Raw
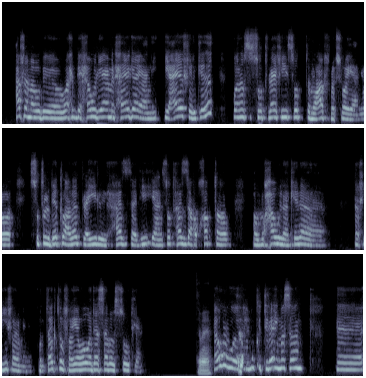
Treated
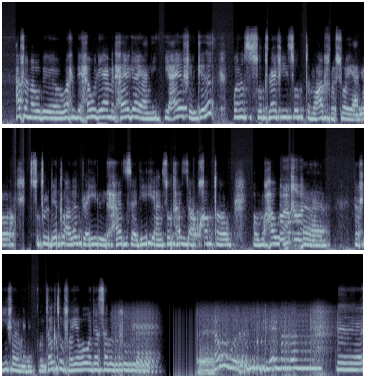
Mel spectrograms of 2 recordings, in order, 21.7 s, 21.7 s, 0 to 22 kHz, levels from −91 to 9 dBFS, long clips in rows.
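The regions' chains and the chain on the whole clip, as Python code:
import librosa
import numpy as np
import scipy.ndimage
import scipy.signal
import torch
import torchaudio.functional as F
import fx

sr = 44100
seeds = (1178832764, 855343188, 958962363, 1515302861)

y = fx.chain(x, sr, fx.high_shelf(hz=4600.0, db=5.5),
    fx.over_compress(threshold_db=-32.0, ratio=-1.0),
    fx.tremolo_decay(direction='swelling', hz=6.1, depth_db=28), at=(7.19, 11.39))
y = fx.chain(y, sr, fx.highpass(hz=540.0, slope=12),
    fx.ring_mod(carrier_hz=750.0),
    fx.high_shelf(hz=4400.0, db=9.5), at=(12.8, 13.27))
y = fx.chain(y, sr, fx.cvsd(bps=16000),
    fx.echo_feedback(ms=80, feedback_pct=47, wet_db=-8), at=(16.67, 21.22))
y = fx.low_shelf(y, sr, hz=140.0, db=10.5)
y = fx.env_flatten(y, sr, amount_pct=100)
y = y * librosa.db_to_amplitude(-5.0)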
